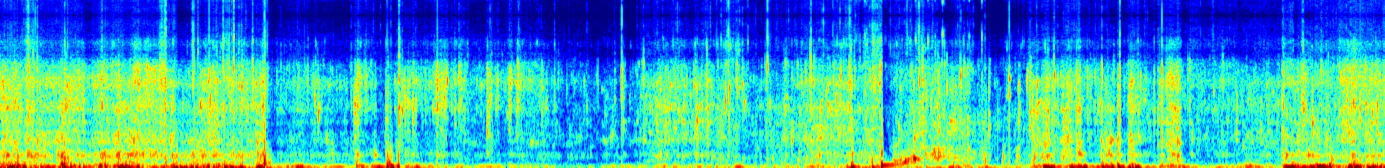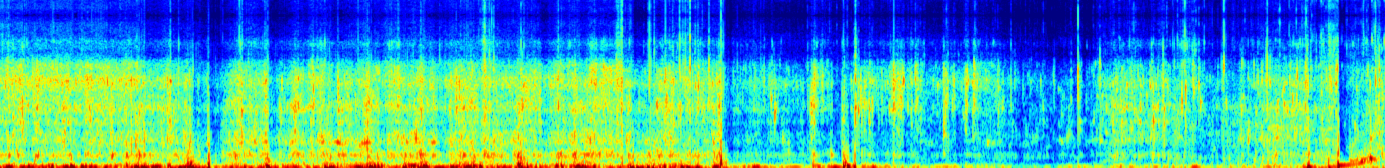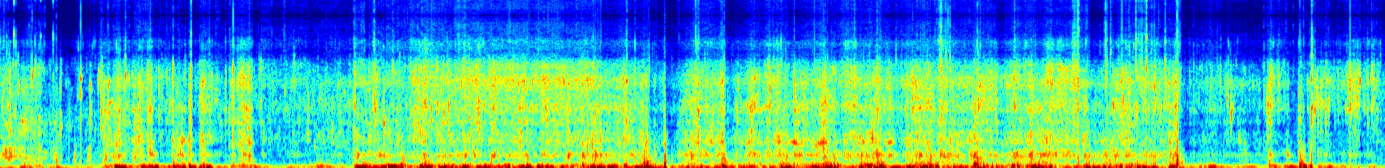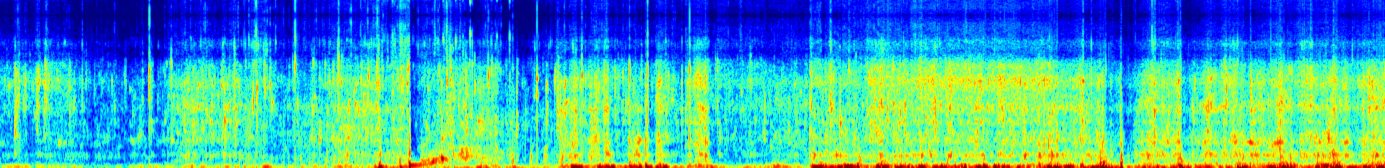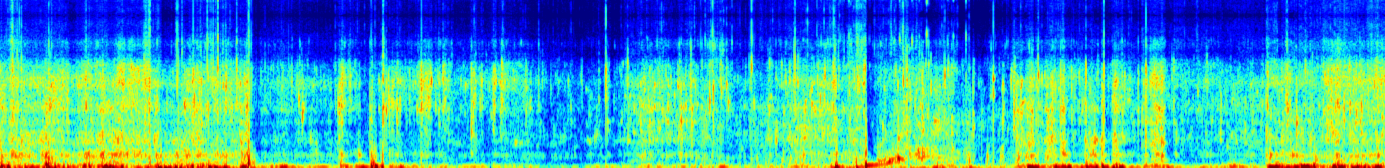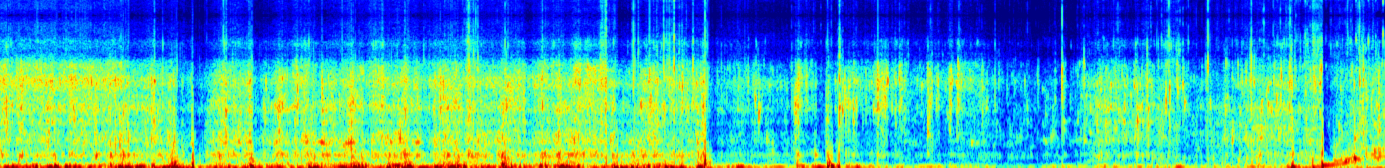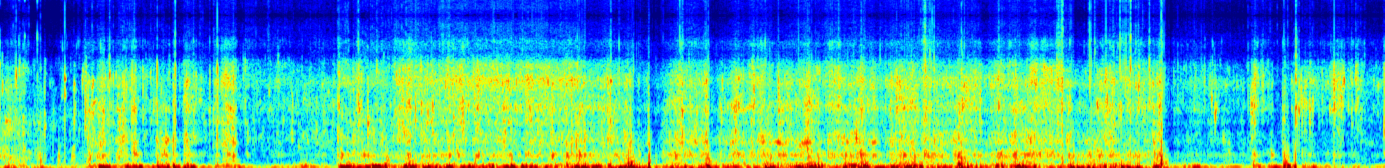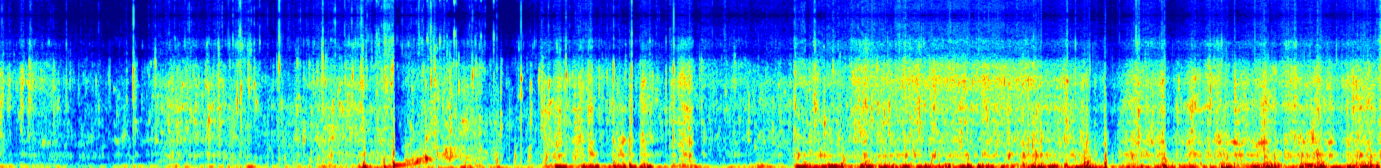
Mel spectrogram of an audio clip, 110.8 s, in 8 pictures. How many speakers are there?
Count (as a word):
zero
